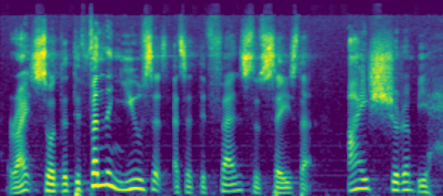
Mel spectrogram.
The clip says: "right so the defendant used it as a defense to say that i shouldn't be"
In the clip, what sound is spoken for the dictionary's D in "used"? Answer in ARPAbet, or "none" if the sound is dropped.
none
